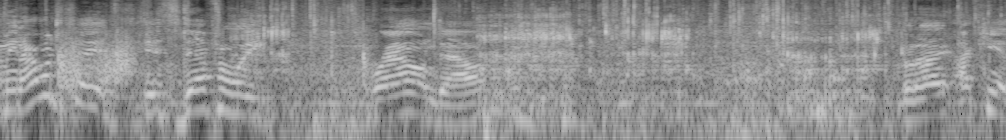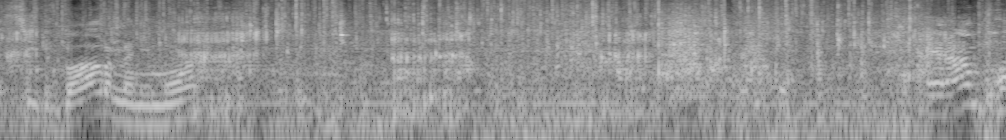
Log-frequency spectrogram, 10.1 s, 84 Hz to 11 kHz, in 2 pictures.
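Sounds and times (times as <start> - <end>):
circulating pump: 0.0 - 10.0
water rushing and splashing: 0.0 - 10.0.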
